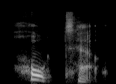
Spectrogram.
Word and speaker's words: hotel: When the vowel sound, the second syllable is stressed, and then we do say a strong popped T. For example, motel. You can hear that T, can't you? Motel or hotel. These are the exceptions.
